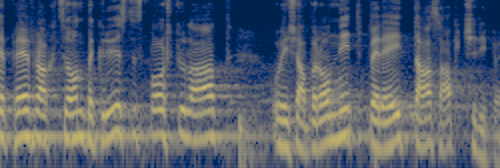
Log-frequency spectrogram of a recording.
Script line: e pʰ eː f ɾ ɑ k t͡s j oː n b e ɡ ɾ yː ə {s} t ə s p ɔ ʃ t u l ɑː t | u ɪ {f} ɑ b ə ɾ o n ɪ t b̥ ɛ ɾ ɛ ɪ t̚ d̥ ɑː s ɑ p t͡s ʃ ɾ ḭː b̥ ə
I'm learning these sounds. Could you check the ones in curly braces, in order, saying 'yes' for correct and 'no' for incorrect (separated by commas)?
yes, no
